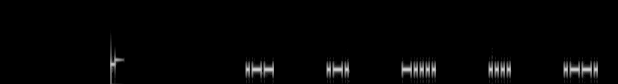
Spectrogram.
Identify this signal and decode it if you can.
Morse code, heard as a keyed tone, about 40 wpm, spaced as for 14 wpm, 700 Hz. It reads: WR6HP
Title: USA Call Signs - 5 Characters - 6x Character Spacing - 40wpm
